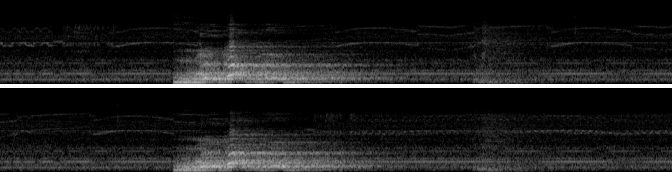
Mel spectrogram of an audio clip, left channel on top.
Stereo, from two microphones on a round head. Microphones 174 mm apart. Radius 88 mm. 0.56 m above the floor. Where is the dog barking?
60° left (ahead or behind), 2 m.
